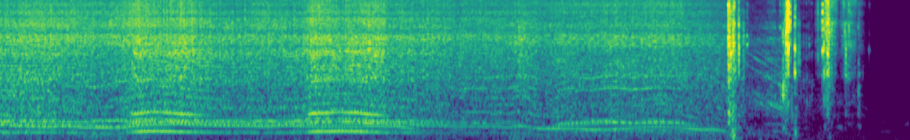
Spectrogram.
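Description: FPV racing quadcopter's electric motors and propellers whining, heard from its onboard camera, pitch rising and falling with the throttle. About five and a half seconds in come a few sharp knocks as the drone hits the grass and tumbles, then the motors stop.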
